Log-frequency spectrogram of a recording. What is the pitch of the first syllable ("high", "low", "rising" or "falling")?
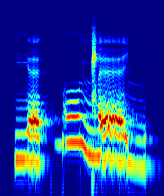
low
